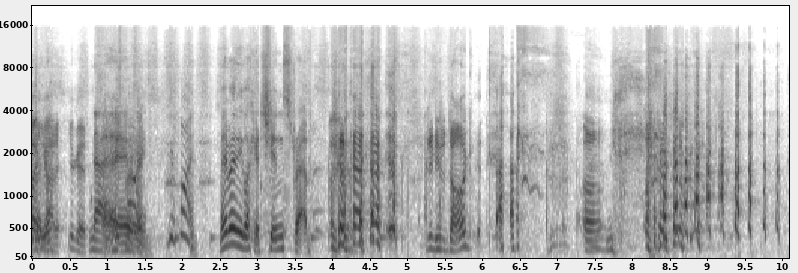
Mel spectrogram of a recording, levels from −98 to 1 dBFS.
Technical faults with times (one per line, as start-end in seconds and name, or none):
none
